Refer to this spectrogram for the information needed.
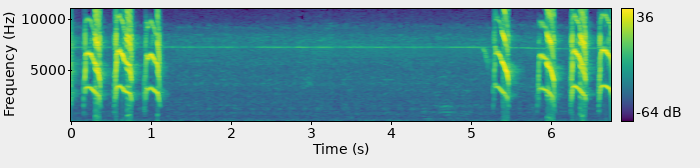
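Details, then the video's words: Greater green leafbird (cucak ijo) singing vigorously in the morning in a full-isian style. A burst of three loud, harsh downslurred notes is followed by about four seconds of near silence with a steady faint high tone, then four more harsh notes. "Burung Cucak Ijo Full Isian Istimewa Gacor Pagi Hari"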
